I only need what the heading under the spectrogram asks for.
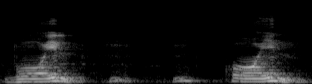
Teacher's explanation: तो आप देखें इसके एग्जाम्पल देखें आप, OE, ओ, ये आप देखें आप बैक वोवेल है, फिर ये फ्रंट वोवेल के आ जाता है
